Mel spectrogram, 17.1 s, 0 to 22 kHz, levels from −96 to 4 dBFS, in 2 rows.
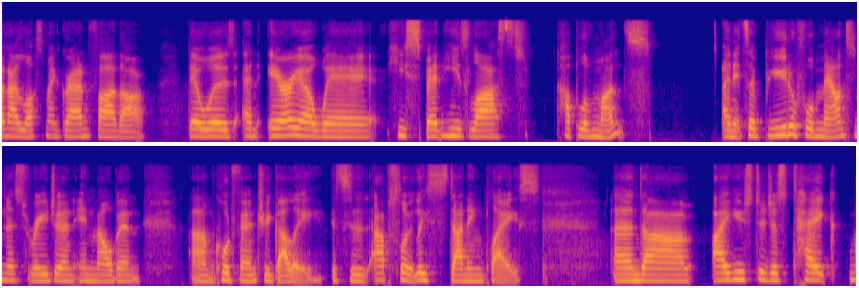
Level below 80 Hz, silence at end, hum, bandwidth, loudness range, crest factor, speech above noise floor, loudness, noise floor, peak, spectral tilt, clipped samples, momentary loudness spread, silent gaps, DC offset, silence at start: -68 dBFS; 0 s; none; 12.5 kHz; 3 LU; 18 dB; 54 dB; -23 LUFS; -77 dBFS; -6 dBFS; -4 dB/octave; under 0.1%; 12 LU; none; under 0.1%; 0 s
